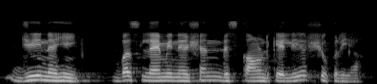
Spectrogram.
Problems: constant background noise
